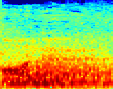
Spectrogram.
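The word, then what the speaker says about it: honour: एन ऑनर, क्यों? क्योंकि H start एक कॉन्सोनेंट से होता है, लेकिन जब हम लोग बोलते हैं तो वो साइलेंट हो जाएगा, और उसके जो बाकी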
